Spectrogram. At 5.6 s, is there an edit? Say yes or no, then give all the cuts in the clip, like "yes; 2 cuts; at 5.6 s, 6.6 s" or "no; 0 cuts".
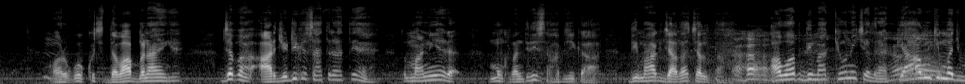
no; 0 cuts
